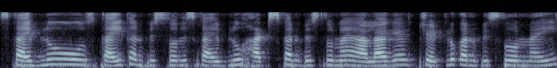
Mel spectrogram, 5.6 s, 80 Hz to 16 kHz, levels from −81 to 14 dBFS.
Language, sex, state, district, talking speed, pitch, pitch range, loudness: Telugu, female, Andhra Pradesh, Visakhapatnam, 150 wpm, 250 Hz, 235-265 Hz, -17 LUFS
